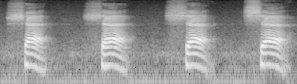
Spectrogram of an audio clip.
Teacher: huruf syin ini bagian tengah lidah mendekati langit-langit mulut jadi dia tidak tersentuh tuh dengan bagian atasnya namun hanya sekedar dekat sya sya sya sya ah seperti itu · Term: huruf shin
